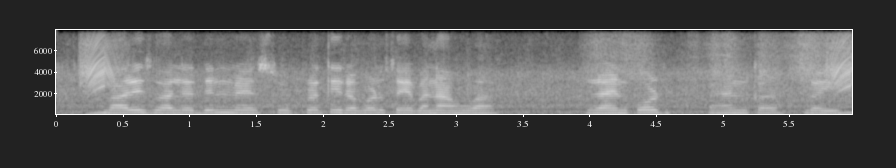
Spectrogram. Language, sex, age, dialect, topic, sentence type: Hindi, female, 60-100, Kanauji Braj Bhasha, agriculture, statement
